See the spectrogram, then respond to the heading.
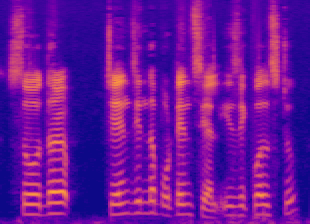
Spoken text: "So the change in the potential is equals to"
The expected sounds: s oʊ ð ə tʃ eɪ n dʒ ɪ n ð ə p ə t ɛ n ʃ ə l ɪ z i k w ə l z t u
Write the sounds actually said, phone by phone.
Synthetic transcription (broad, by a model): s oʊ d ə tʃ eɪ n dʒ ɪ n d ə p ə t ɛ n s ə l ɪ z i k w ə l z t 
